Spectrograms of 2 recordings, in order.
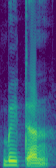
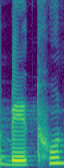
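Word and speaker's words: Bethune: ইহার নামের প্রকৃত উচ্চারণ বিটন। কিন্তু এদেশে বেথুন হইয়া পড়ি আছে।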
